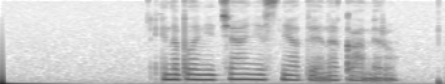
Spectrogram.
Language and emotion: Russian, neutral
